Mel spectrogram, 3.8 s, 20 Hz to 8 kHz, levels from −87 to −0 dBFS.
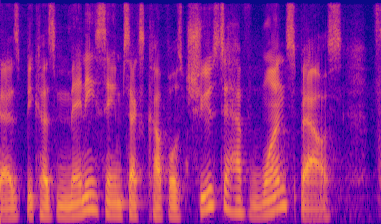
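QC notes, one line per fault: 0.62–0.71, 0.98–1.04, 1.43–1.93, 2.43–2.62 and 3.31–3.58 s, echo leak: a faint delayed copy of the talker trails the original by about 192 ms each time, so it sounds like a ghostly slapback. It's quiet, roughly 25 to 40 dB below the speech, and loudest in the half-second stretch from 1.43 s. The likely cause is a far-end speakerphone whose echo canceller let some of the pickup through and sent it back down the call, with the bandwidth topping out at 8 kHz.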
